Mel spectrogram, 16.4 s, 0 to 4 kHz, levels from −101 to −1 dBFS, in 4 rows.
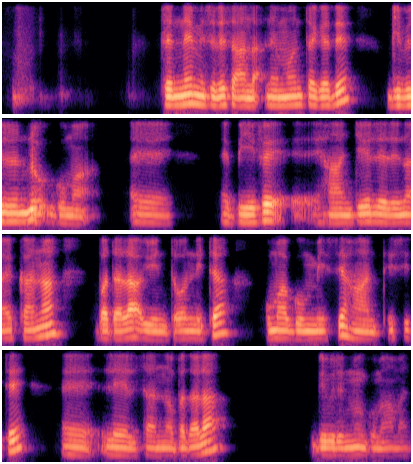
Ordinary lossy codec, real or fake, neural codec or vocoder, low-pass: Opus, 64 kbps; fake; codec, 24 kHz, 0.5 kbps, DualCodec; 3.6 kHz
